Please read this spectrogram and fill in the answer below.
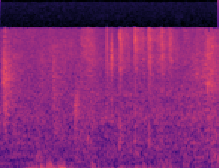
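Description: Several light keystrokes on a laptop keyboard, the Return key pressed a few times, with a low thump about half a second in.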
